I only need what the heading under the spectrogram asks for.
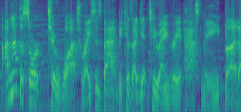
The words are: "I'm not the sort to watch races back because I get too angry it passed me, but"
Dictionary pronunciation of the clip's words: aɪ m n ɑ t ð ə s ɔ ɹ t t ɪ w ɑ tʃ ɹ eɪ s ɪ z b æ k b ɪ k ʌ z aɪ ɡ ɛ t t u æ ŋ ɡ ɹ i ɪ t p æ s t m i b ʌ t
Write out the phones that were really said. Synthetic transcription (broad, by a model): aɪ m n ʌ t ð ə s ɔ ɹ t t ɪ w ɑ tʃ ɹ eɪ s ɪ z b æ k b ɪ k ʌ z aɪ ɡ ɛ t t u æ ŋ ɡ ɹ i ɪ t p æ s t m i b ʌ t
